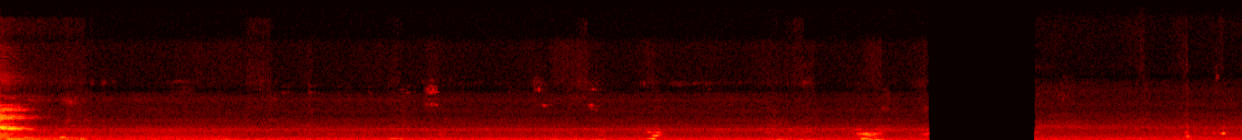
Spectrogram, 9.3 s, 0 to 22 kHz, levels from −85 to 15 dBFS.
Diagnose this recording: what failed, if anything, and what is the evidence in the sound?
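The failure is at the playback stage. First up is a playback stall: at 6.96 s the speech just cuts out mid-flow and stays silent until 7.77 s, so roughly 0.79 s of dead air. That points to the player rather than the source. Most likely the output buffer ran dry or the playback thread got blocked, and nothing was fed to the device until it recovered.

Right after that comes catch-up at higher speed. From 7.77 s through to the end of the clip at 9.32 s, the speech runs at 1.25x and sits noticeably higher, around four semitones up, with that slightly chipmunky quality. That's the player chewing through its backlog by resampling instead of time-stretching, so speed and pitch rise together. It's trying to claw back the time lost in the stall, and the clip ends before it settles back to normal.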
